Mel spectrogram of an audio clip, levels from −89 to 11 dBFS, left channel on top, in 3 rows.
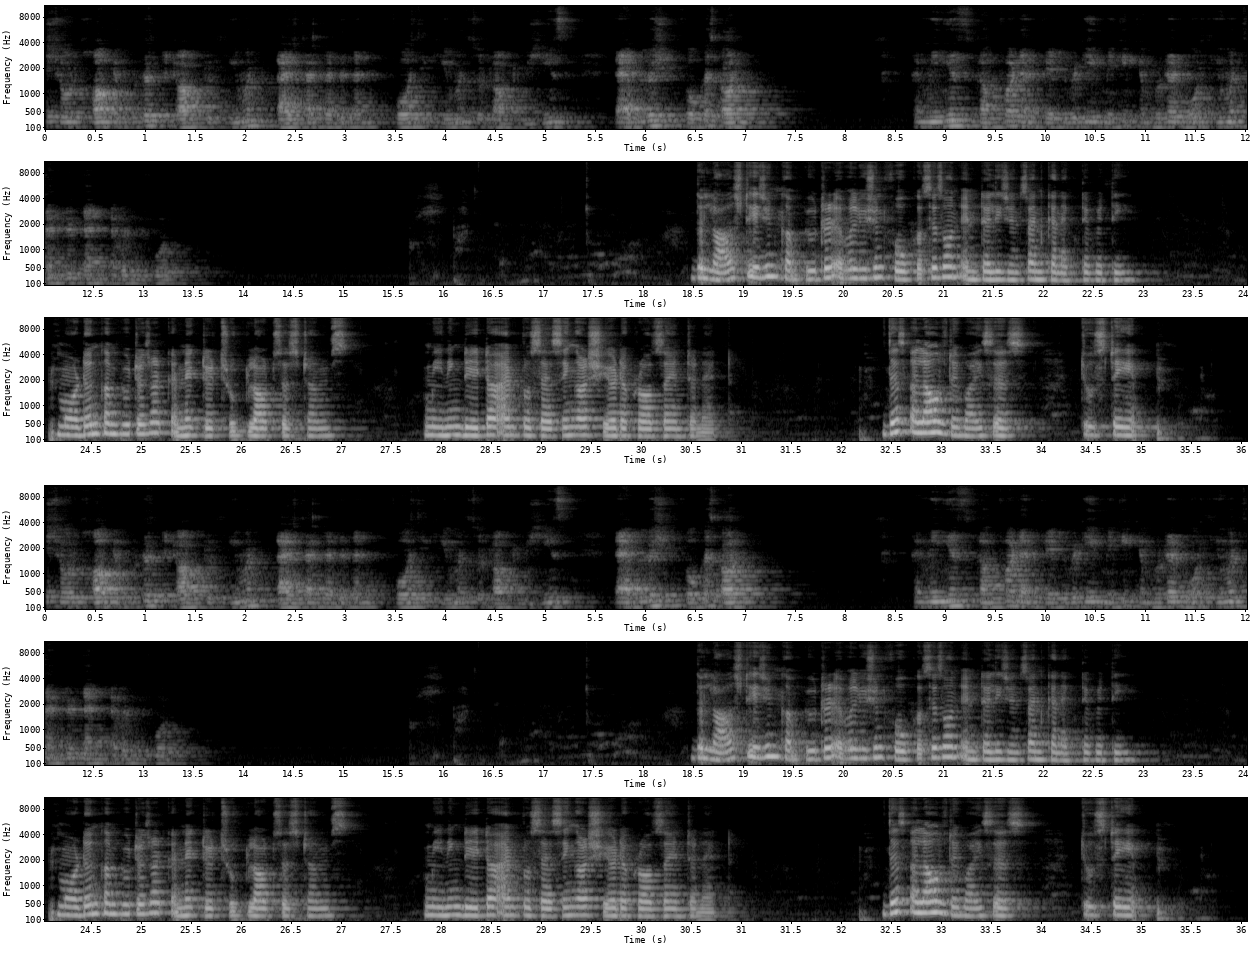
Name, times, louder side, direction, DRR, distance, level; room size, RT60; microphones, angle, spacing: voice 1, 0.0-5.2 5.7-7.0 8.7-13.3, right 1 dB, 15° right, -4 dB, 2.4 m, -41 dB
voice 2, 18.5-22.9 24.1-27.0 27.8-30.7 32.4-33.8 34.4-35.2, left 2 dB, 10° left, 12 dB, 0.4 m, -26 dB
8.2 x 5.9 x 7.0 m, 0.88 s
head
